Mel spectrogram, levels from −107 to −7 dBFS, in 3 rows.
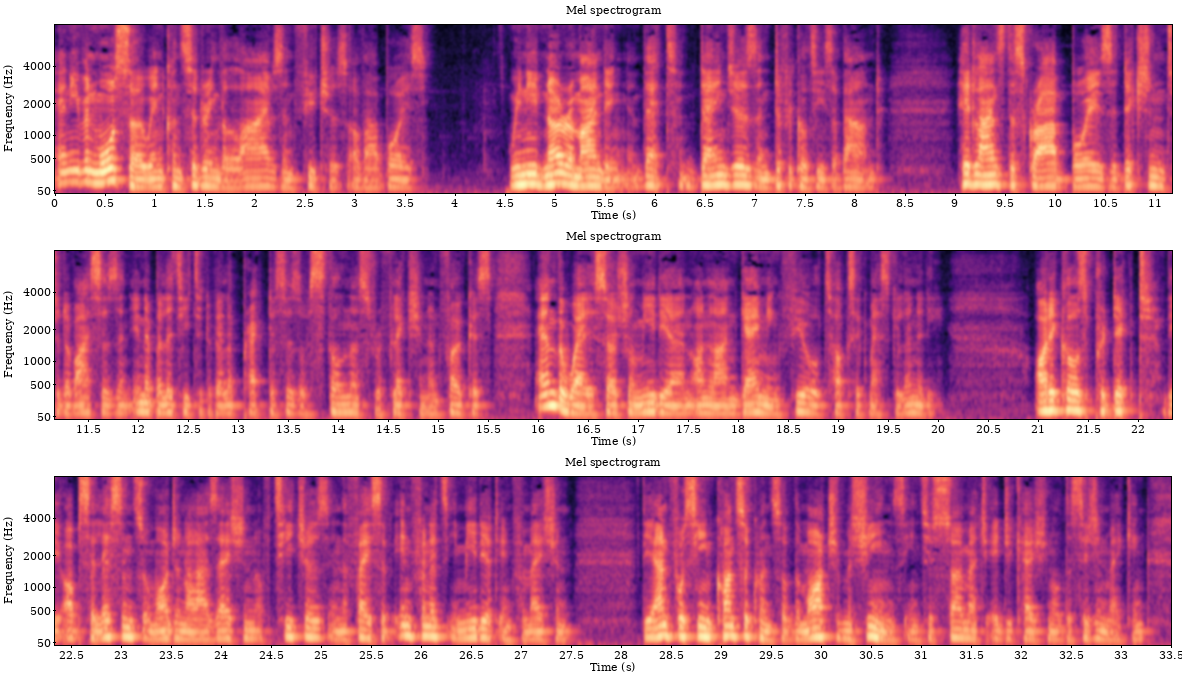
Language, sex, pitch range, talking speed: English, male, 95-110 Hz, 140 wpm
